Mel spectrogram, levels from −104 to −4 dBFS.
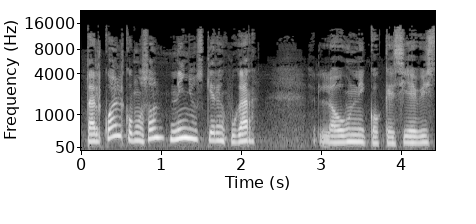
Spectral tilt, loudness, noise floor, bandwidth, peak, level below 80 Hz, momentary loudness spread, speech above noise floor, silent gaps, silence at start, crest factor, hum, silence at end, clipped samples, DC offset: -6 dB/octave; -18 LUFS; -47 dBFS; 15 kHz; -2 dBFS; -58 dBFS; 8 LU; 29 dB; none; 0.05 s; 16 dB; none; 0 s; under 0.1%; under 0.1%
